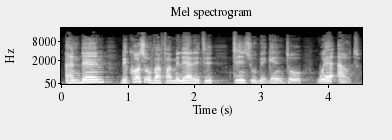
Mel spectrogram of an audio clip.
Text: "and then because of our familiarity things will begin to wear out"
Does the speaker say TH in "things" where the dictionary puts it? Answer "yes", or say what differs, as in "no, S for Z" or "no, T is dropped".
no, T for TH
